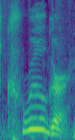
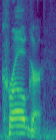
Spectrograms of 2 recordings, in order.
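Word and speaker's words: Kroeger: According to Chad, It's Kruger, not Kroger. – He spells it with an O, though. O-E. – Yep, R-O-E-G-E-R, but he says it's like K-R-O-O-G-E-R. That's how you pronounce it.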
